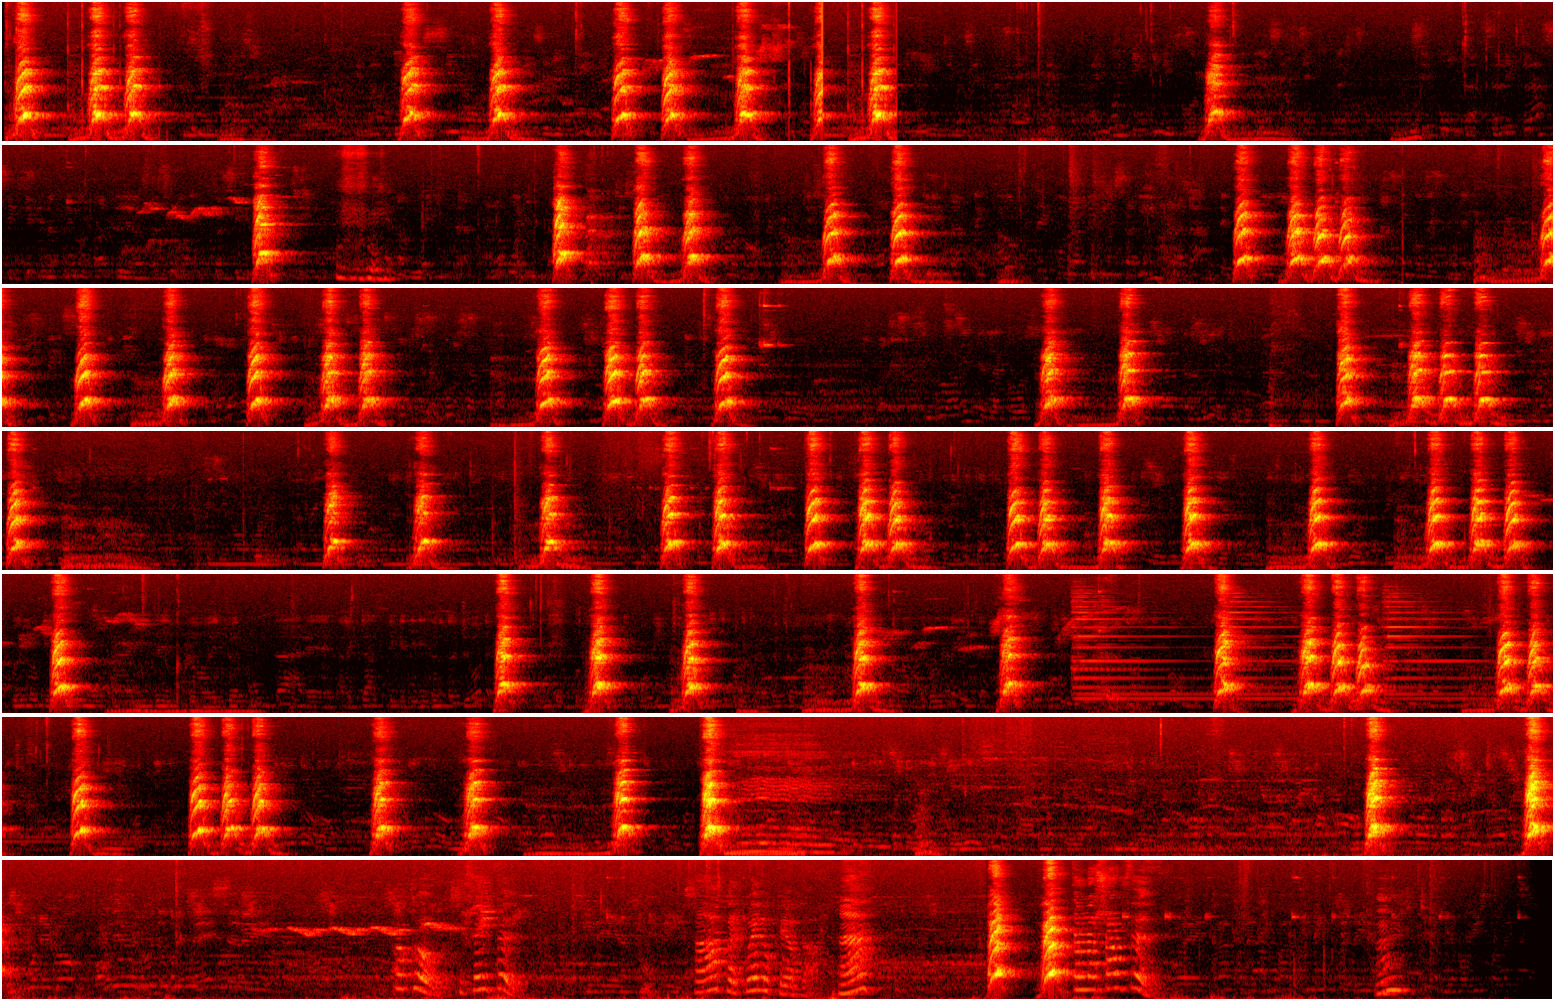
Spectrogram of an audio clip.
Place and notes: alto, via roma, dog, radio and bell
in a small street of the village, a dog endlessly barking, parallel a radio sport show, a human snoaring and the hour bell of the village. finally the female owner of the dog appears
soundmap international: social ambiences/ listen to the people in & outdoor topographic field recordings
